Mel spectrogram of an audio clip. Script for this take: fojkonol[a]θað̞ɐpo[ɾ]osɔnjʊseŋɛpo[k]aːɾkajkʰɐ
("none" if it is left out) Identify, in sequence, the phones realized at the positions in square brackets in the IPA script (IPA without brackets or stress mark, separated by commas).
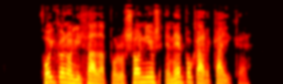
i, l, k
